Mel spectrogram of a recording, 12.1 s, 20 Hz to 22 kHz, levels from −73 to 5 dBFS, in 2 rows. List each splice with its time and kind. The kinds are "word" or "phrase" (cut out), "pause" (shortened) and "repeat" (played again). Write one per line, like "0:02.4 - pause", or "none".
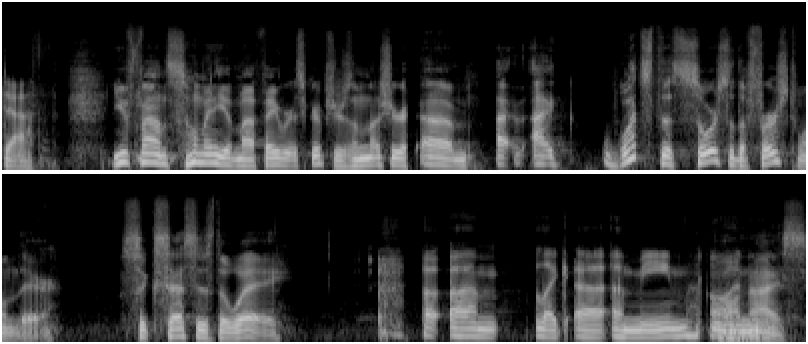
0:03.0 - phrase
0:03.6 - pause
